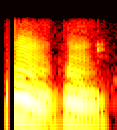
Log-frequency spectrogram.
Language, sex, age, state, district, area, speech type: Hindi, female, 60+, Bihar, Muzaffarpur, rural, conversation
